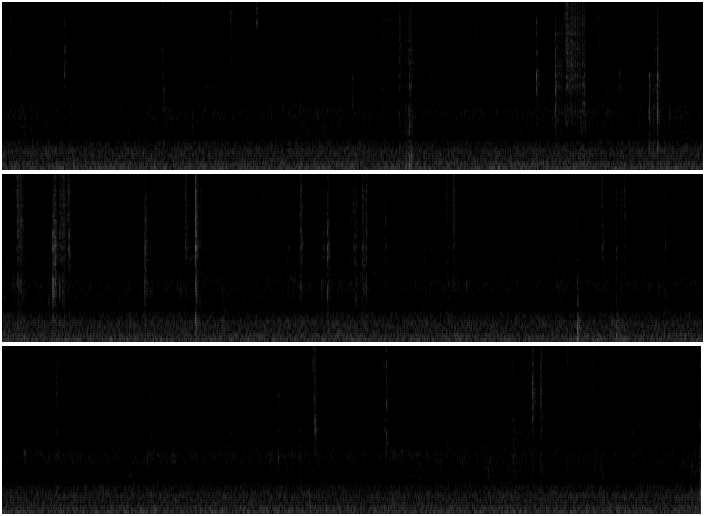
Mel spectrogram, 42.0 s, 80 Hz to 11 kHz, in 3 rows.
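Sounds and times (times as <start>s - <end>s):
steady low hum: 0.0s - 42.0s
chewing and crunching: 32.8s - 34.9s, 35.6s - 37.9s.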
